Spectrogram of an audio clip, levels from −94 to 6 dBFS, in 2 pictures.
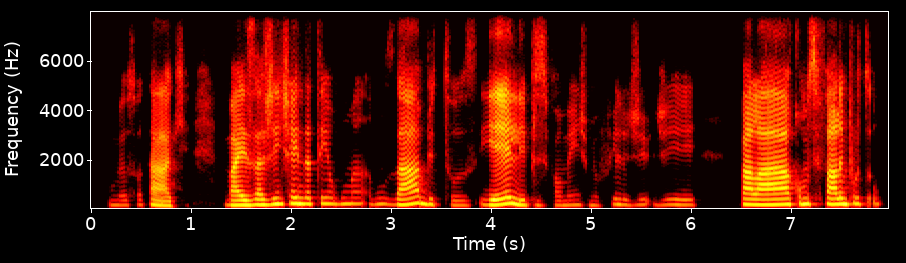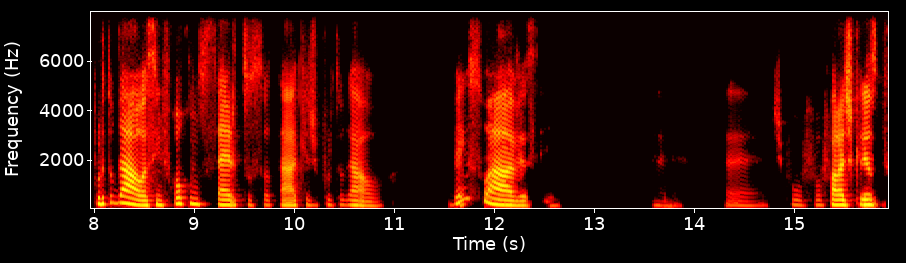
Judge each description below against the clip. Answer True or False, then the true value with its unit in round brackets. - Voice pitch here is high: True (205 Hz)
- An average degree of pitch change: True (3.1 semitones)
